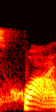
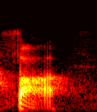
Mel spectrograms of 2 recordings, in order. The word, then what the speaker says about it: Hua: Like, they did a good job changing her name because, like, the Mandarin pronunciation is Hua, not Fa.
